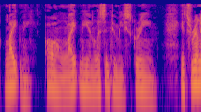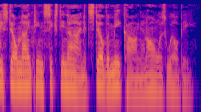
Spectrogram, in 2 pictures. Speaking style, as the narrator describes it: Most of his stiff-shouldered plaster and paper and clay people seem to whisper

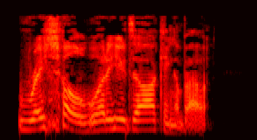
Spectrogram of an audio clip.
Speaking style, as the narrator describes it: Jonathan laughed uncomfortably

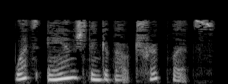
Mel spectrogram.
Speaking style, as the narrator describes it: I whisper

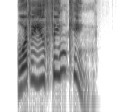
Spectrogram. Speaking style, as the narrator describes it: Miss Wirt asked brightly

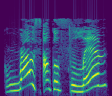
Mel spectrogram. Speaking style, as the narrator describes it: a child's voice shouted

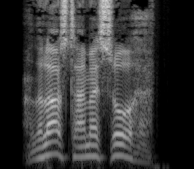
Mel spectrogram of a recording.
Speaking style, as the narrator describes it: I said bitterly

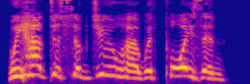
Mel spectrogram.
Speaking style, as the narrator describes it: she called out

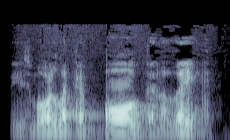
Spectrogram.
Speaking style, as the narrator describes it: Voznesensky grumbled

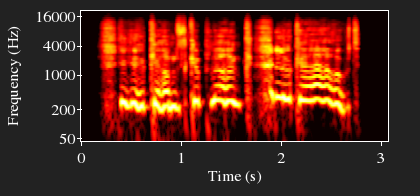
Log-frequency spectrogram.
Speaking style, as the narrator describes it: Emu cried

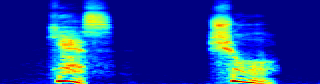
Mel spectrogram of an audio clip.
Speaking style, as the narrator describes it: breathed the Snork Maiden

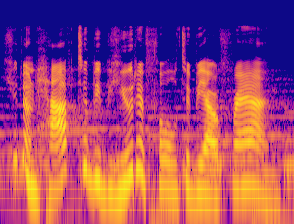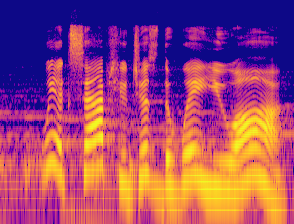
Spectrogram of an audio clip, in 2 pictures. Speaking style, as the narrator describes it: The swan smiled kindly and said

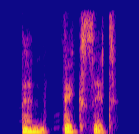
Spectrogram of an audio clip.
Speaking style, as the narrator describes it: Teddy returned quietly

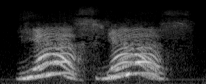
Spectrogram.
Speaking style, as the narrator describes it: shouted the children

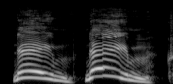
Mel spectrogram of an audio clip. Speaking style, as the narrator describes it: cried the audience

